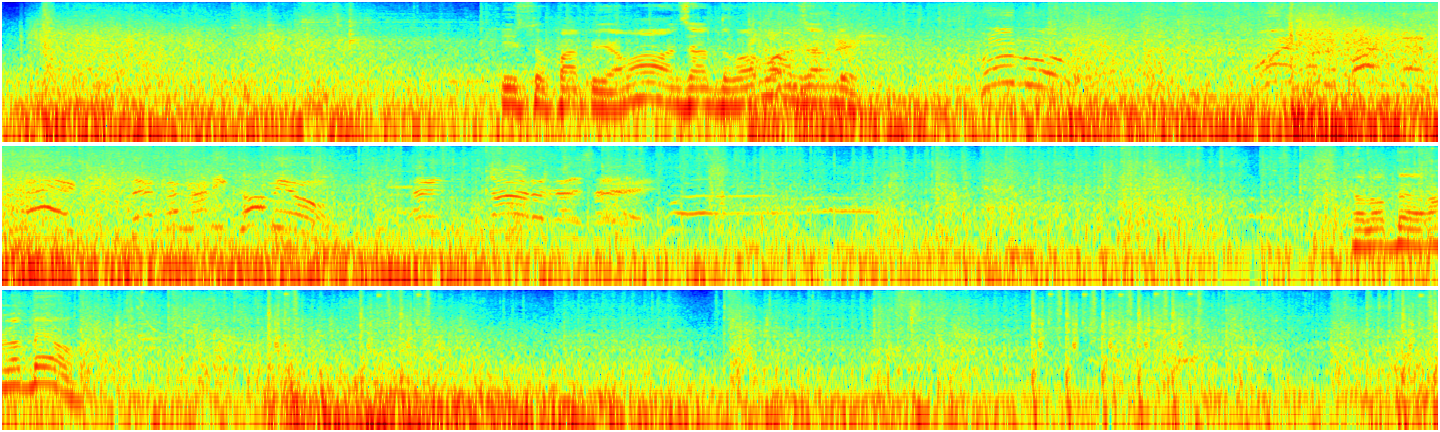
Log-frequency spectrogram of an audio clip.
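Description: Rifle shots crack and boom amid battle noise.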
